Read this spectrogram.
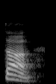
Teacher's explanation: आप जैसे ता बोलते हो तो आपकी जो जीवा होती है वो जाके दांत में स्पर्श होती है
